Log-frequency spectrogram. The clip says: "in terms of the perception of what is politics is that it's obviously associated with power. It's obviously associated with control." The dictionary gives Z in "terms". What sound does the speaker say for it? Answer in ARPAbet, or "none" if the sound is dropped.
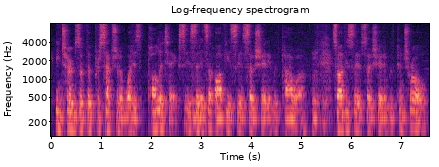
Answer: Z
